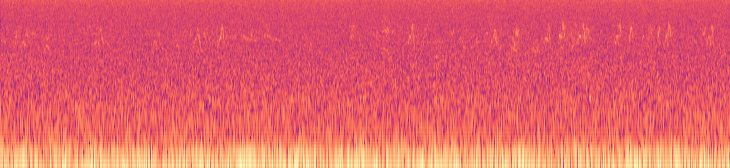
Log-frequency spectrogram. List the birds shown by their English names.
House Finch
